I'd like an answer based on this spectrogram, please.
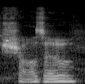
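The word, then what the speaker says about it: Chozo: ] happens oh my it's pronounced chazo oh I see that's what I'm doing wrong there we go all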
